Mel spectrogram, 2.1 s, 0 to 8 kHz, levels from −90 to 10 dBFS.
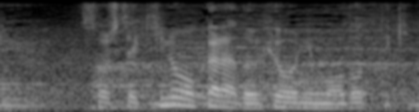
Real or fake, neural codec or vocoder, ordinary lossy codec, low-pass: real; none; none; 7.2 kHz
